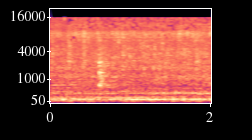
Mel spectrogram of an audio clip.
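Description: Sliced onions and chopped tomato sizzling steadily in hot oil in a metal kadai.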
